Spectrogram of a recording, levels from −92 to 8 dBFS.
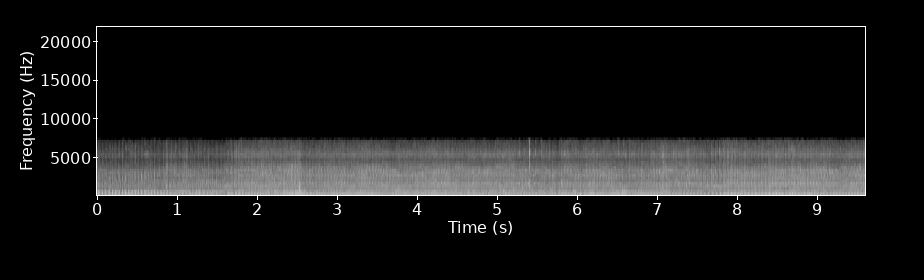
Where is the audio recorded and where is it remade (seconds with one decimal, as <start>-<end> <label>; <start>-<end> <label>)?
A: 0.0-3.7 recorded; 3.7-5.6 remade; 5.6-9.6 recorded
